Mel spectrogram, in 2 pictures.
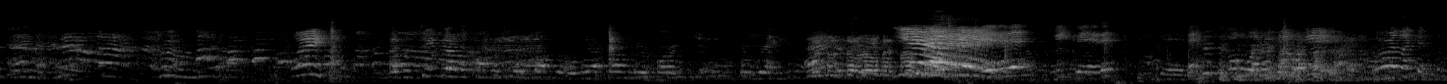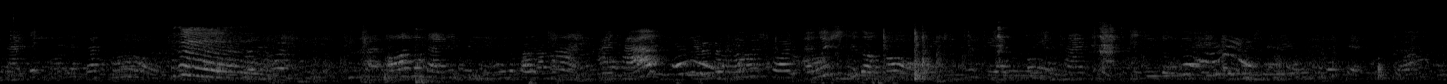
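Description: Children speak in a large, echoing hall.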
